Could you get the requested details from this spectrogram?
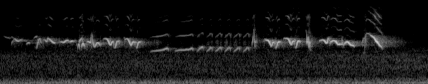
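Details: Pine grosbeak song of continuous sweet warbling. Fluttering whistled phrases are broken by a lower, evenly repeated run of notes midway, then a bright rising flourish near the end. A soft low rumble sits underneath.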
